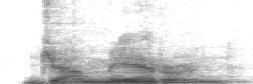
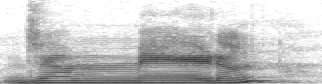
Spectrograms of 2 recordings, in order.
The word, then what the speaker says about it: llamaron: Bien, pero tenemos que trabajar en la pronunciación. Okay. ¿Otra vez? So is it, mis papás llamaron por teléfono. Ojo, no sé si tú lo estás escuchando. Cody está diciendo llamaron, Mhm.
